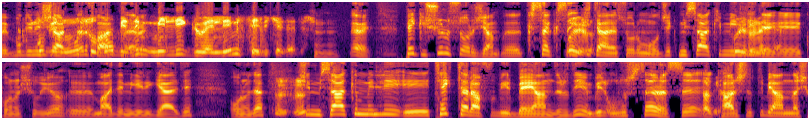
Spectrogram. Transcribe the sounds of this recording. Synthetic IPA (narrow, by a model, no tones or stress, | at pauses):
vɛbuɟynʃaɾt̪muaɾɯaabizimːilʲːiːɟyvænlʲiːmiz̥t̪ʰɛhlʲicʰed̪ed̪ʲɪɾ̥̩ɦevɛ̰t̪pʰe̞c̬iʃunuso̞ɾud͡ʒamɯːkʰɯ̥sakʰɯ̥saicit̪aːnɛso̞ɾumo̞lˠd͡ʒakmisaːkʰɯmːillːiːɛːkʰo̞nuʃulˠujo̞maːd̪emije̞ɾiɟælʲd̪ɪ | o̞nud̪aʃimnd̪imisaːkʰɯmmilʲːit̪ʰɛc̚t̪ʰaɾaflˠɯbiɾbejand̪ɯɾd̪ɯjmbiɾulˠuslˠaɾaɾasɯkʰaɾʃɯlˠɯklˠɯbiɾanlˠaʃ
